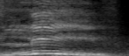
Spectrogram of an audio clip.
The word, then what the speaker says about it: leave: This one is leave. We have a long vowel, and this one is live. We have a short vowel.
